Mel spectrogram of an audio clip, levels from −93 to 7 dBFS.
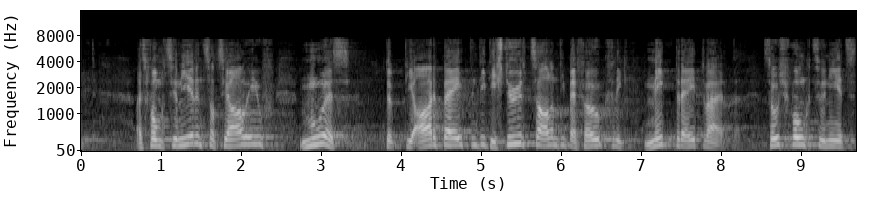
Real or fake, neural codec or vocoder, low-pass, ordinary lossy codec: fake; codec, 16 kHz, 8 kbps, FreqCodec, larger model; 7.2 kHz; none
